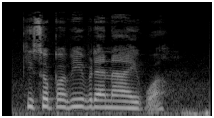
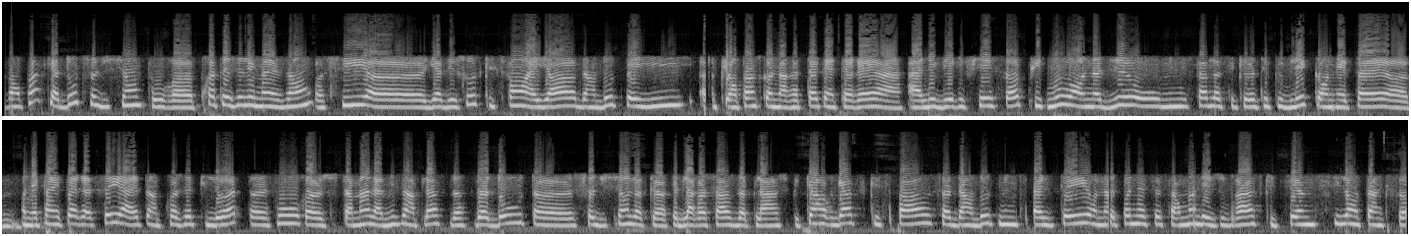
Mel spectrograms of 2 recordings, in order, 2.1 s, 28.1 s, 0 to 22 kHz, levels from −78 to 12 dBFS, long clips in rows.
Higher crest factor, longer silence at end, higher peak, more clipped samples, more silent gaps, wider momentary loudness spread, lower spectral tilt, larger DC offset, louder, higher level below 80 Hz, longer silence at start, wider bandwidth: first, 16 dB vs 10 dB; about the same, 0 s vs 0 s; second, -8 dBFS vs 0 dBFS; neither; neither; first, 12 LU vs 5 LU; about the same, -4.5 dB/octave vs -4.5 dB/octave; neither; second, -24 LUFS vs -10 LUFS; about the same, -42 dBFS vs -42 dBFS; about the same, 0.1 s vs 0 s; about the same, 16 kHz vs 15.5 kHz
